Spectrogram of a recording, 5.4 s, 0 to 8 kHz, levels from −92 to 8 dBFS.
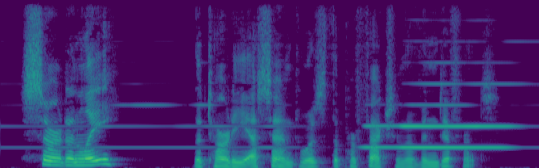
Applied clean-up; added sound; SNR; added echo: classical method log-MMSE.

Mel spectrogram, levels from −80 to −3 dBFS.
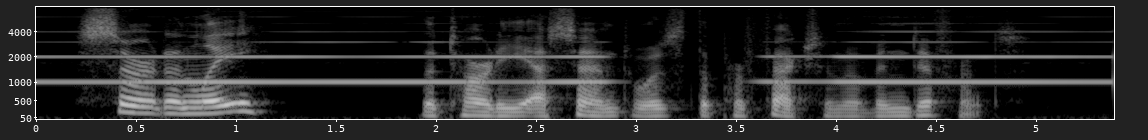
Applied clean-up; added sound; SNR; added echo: none; Wind instrument, woodwind instrument; 3 dB; none.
